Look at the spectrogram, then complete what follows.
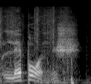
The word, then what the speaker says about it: l'éponge: Because the reason it's l'éponge and not le, it's l'éponge, because it's spelled esponge. And when you have a vowel, you remove the L-E, L-A, it just becomes an L and an apostrophe. So it's Bob l'éponge.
